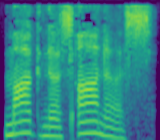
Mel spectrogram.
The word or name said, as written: magnus annus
